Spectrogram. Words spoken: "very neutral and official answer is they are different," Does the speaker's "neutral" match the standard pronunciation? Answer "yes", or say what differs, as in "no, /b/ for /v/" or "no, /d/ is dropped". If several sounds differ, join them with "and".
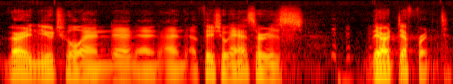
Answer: no, /n/ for /l/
